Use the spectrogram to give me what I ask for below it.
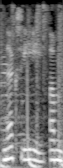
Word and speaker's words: NXIVM: Ronnie heir 58 co-founded in zve and pronounced nexium based in a suburban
